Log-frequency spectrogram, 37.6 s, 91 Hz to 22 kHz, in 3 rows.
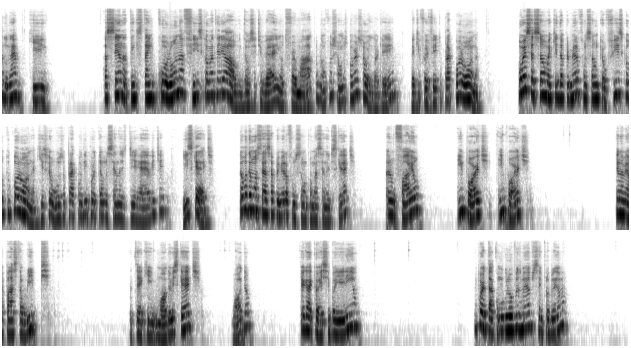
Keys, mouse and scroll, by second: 20.3 click, 22.3 click, 23.7 click, 24.7 scroll down 1, 26.0 click, 26.2 click, 27.7 click, 27.9 click, 29.3 click, 29.5 click, 30.9 click, 32.4 click, 35.9 click.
